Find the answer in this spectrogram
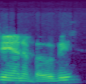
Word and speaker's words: Anunoby: We go through the Raptors, OG Anunoby. That's how you pronounce it.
